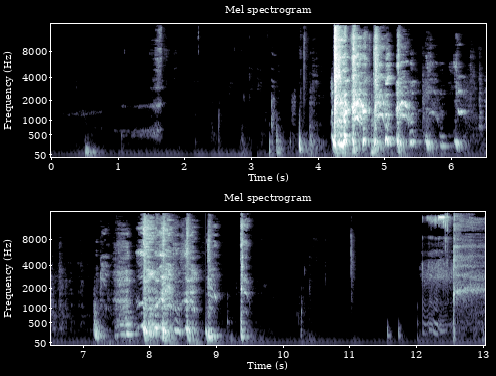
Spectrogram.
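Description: coughing

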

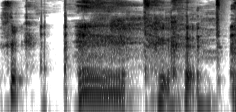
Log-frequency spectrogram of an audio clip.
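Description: cough and throat clearing

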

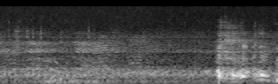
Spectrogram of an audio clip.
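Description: cough

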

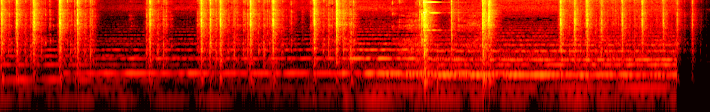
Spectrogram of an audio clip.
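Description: old typewriter typing

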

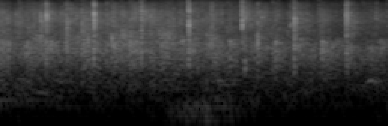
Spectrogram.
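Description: big round of applause

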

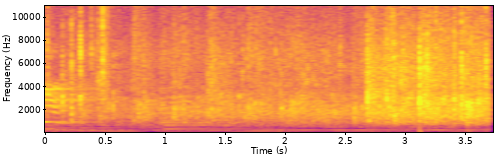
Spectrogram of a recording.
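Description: audience applauding

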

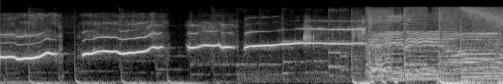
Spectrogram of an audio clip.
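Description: frog call

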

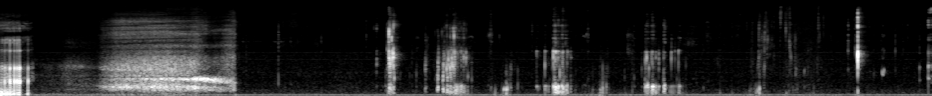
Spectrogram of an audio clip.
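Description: sipping beer

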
